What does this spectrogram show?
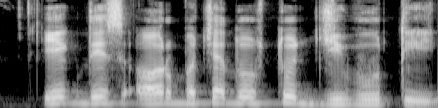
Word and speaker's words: जिबूती: देश और बचा दोस्तों जिबूती जिसमें डी पहले लगा होता है लेकिन डी साइलेंट रहता है तो जिबूती की राजधानी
